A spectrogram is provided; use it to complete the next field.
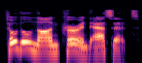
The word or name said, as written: TOTAL NON-CURRENT ASSETS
